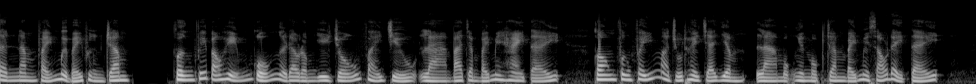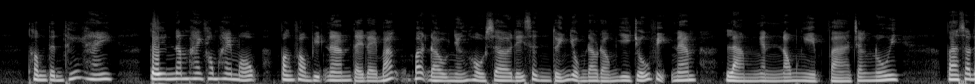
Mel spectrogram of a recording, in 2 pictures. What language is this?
Vietnamese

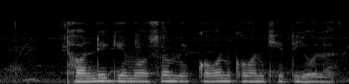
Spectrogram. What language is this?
Bhojpuri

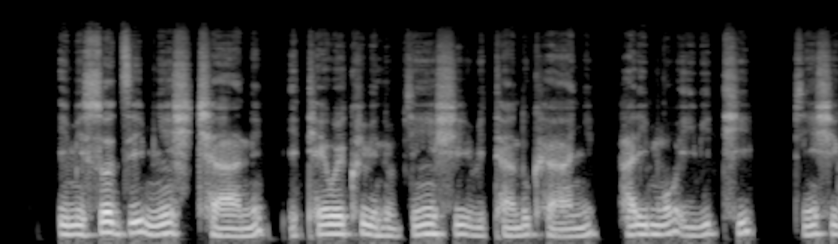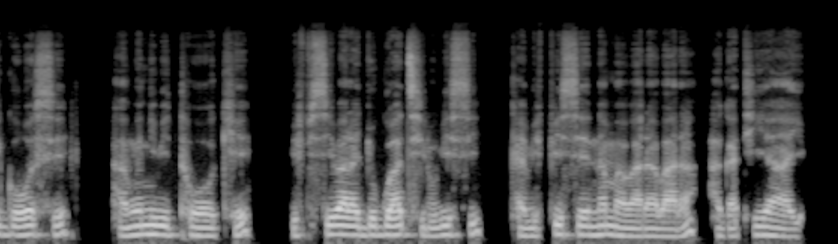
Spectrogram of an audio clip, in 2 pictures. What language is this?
Rundi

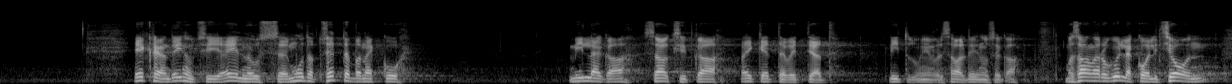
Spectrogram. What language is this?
Estonian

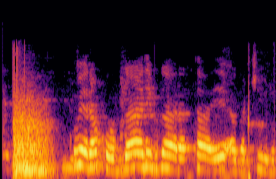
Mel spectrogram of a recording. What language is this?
Kinyarwanda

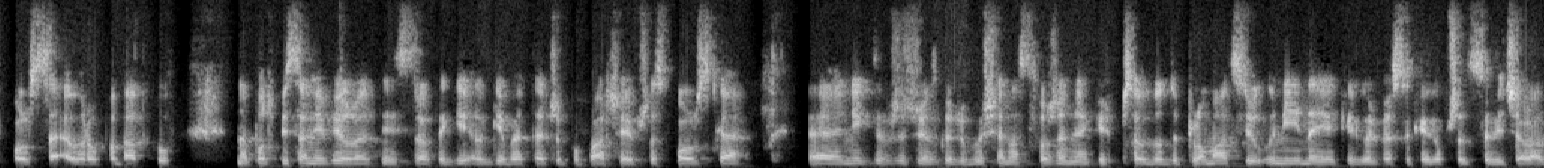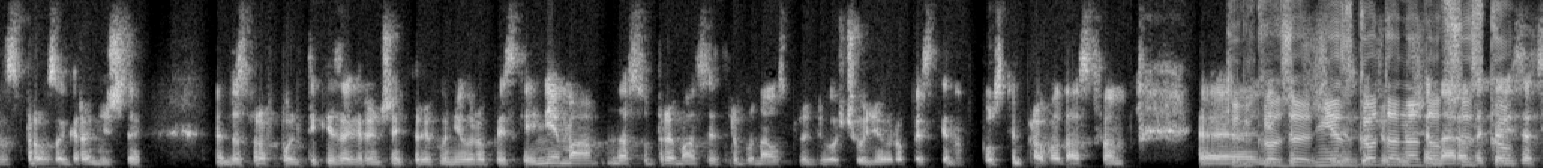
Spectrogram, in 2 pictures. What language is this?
Polish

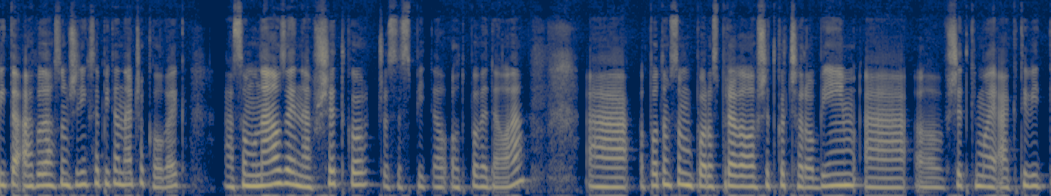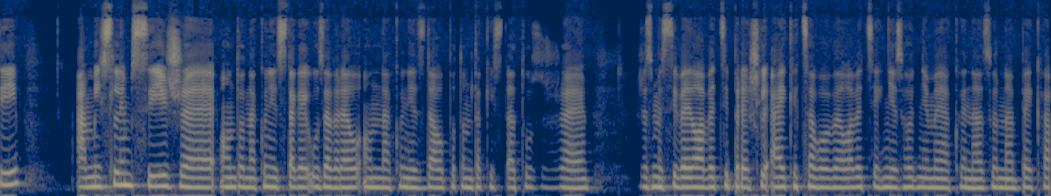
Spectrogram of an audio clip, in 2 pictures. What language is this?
Slovak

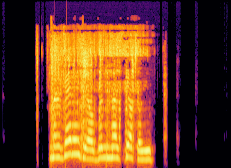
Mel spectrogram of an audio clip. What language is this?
Pashto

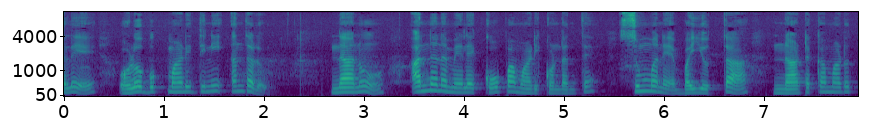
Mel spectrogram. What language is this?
Kannada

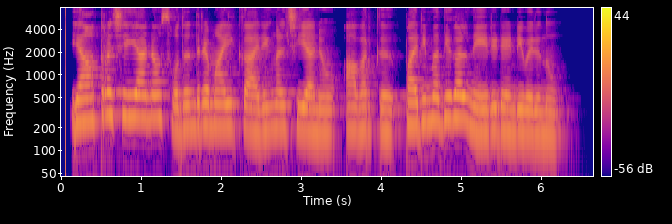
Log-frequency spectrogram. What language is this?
Malayalam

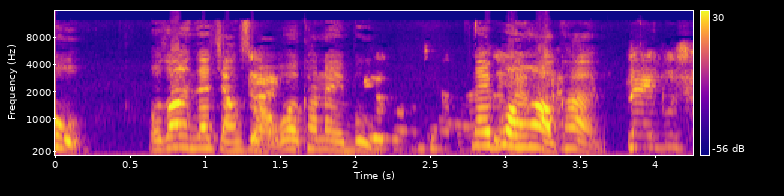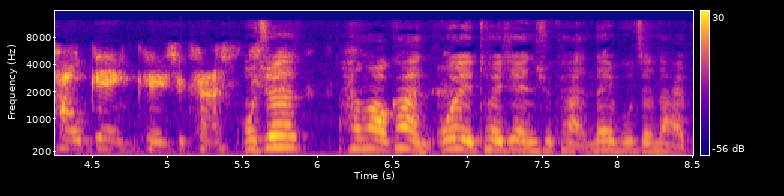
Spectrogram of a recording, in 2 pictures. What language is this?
Chinese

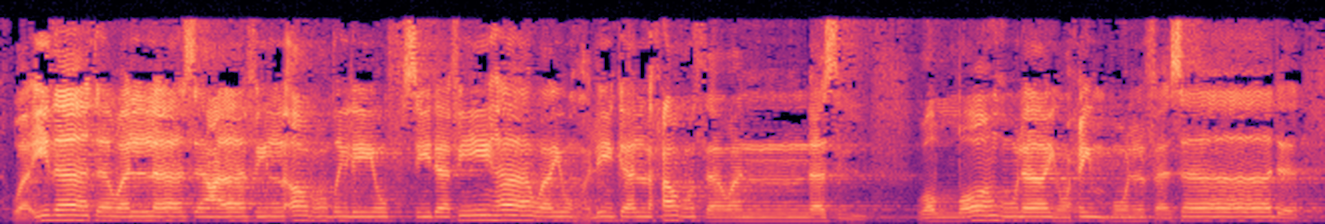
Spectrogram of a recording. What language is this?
Arabic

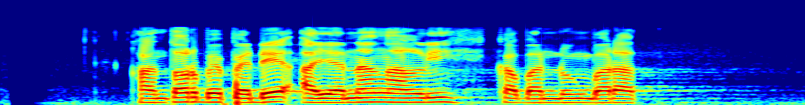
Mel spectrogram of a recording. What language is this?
Sundanese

